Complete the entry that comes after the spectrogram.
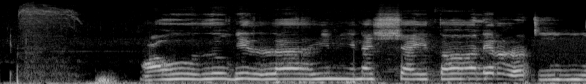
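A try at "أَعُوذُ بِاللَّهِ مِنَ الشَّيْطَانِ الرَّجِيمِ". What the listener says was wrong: Oh, jelaskan hamzahnya Bunda.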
